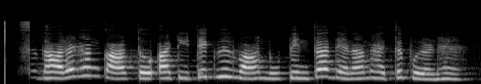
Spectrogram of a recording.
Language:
Punjabi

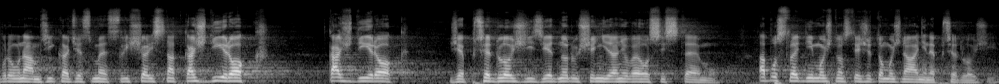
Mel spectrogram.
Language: Czech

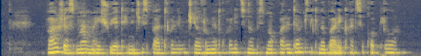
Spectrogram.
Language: Georgian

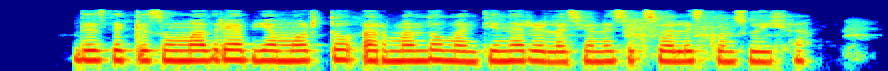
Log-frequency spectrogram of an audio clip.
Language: Spanish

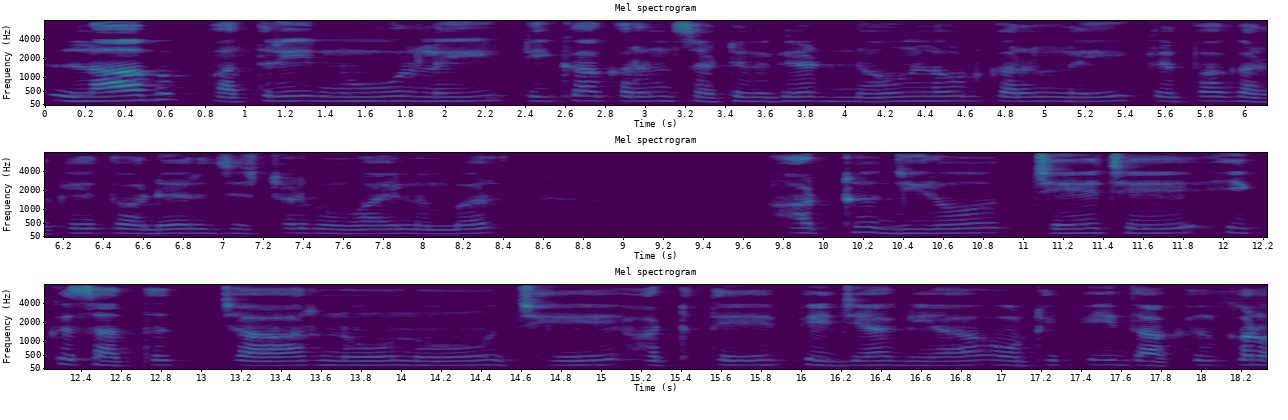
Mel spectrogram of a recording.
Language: Punjabi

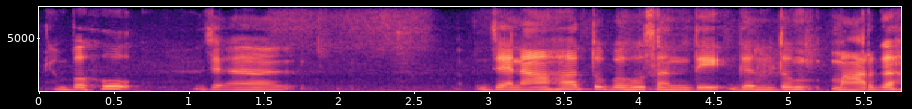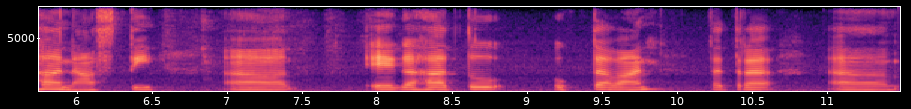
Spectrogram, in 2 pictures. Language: Sanskrit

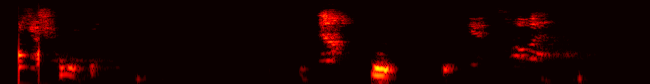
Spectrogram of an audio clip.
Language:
Chinese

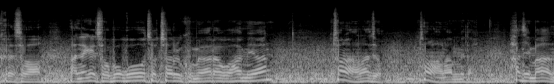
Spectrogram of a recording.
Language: Korean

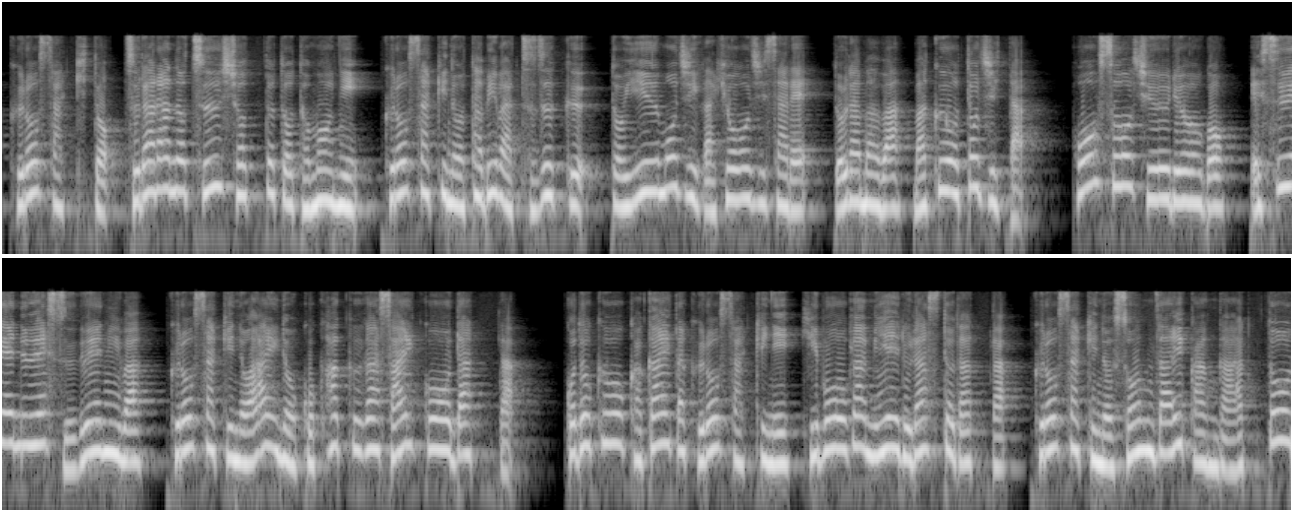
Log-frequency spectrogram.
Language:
Japanese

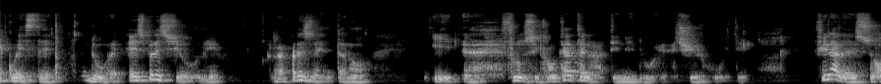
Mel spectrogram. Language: Italian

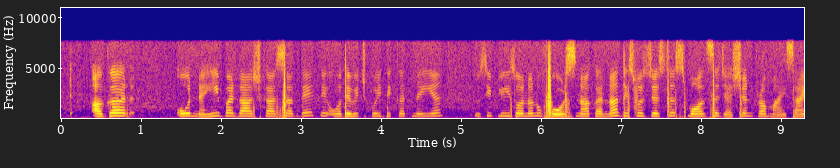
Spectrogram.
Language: Punjabi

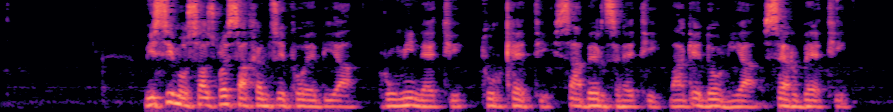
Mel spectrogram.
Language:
Georgian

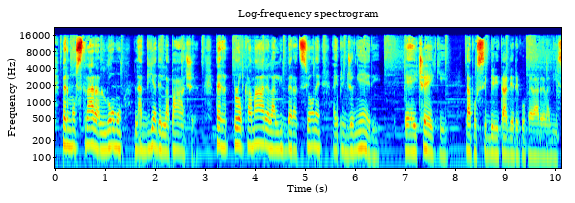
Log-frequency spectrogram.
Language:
Italian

